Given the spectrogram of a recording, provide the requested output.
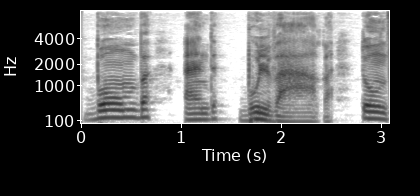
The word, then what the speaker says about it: boulevard: Boulevard. Boulevard. B. Boulevard. Exactly. Why it is red in color? Because another word, another letter that is not pronounced at the end of the word is also de.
